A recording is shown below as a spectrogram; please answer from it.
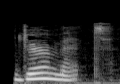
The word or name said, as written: dermat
